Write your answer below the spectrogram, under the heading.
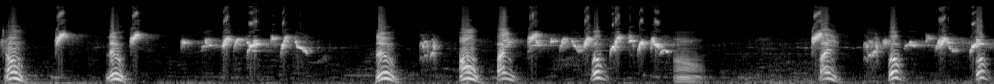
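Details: Red-whiskered bulbul warbled phrases, broken up by many loud, harsh, downward-swooping squawks and sharp notes in quick succession.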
